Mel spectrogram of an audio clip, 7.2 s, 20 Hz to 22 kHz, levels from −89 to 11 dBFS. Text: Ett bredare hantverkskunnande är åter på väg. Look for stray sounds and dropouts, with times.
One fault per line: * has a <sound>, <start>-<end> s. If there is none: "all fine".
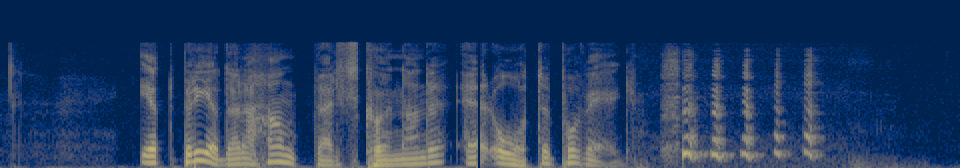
* has a dropout, 3.6-3.6 s
* has a laugh, 4.9-6.2 s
